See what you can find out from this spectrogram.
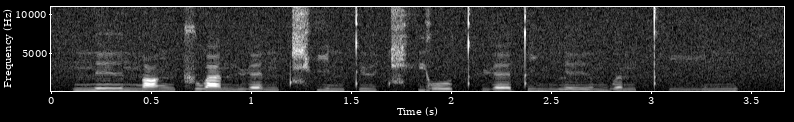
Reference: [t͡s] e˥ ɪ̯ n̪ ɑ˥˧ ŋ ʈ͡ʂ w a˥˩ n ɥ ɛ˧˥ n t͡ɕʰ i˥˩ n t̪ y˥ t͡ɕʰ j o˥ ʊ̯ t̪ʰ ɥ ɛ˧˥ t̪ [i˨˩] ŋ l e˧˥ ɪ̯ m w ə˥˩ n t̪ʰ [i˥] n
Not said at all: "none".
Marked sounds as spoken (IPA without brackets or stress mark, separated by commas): n̪, i˥˩, i˧˥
